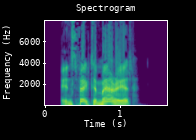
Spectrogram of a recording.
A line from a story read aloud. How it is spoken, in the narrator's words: cried Tommy sharply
